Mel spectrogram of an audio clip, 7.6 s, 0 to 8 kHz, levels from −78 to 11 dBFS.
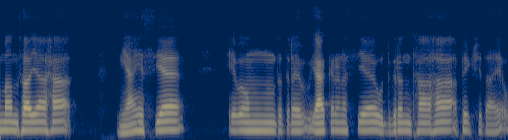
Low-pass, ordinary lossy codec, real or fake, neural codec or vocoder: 7.2 kHz; none; fake; codec, 24 kHz, 0.9 kbps, DualCodec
